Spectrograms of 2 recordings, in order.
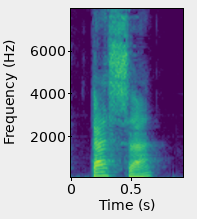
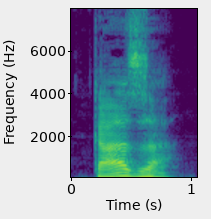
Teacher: Y esto simplemente lo pongo porque también dependiendo de la lengua nativa del hablante puede pasar que la s cuando va entre dos vocales se pronuncie sonora. Es decir, en español decimos casa, pero esa misma palabra en italiano o en catalán sería casa.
